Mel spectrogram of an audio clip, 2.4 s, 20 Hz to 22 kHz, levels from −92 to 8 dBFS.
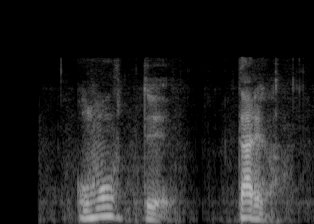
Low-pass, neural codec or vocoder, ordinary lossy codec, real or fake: none; codec, 16 kHz, 4.8 kbps, FACodec; none; fake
